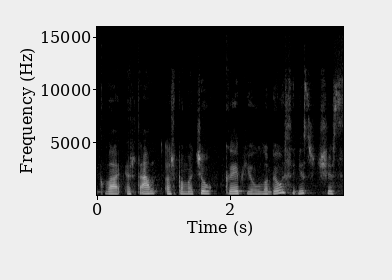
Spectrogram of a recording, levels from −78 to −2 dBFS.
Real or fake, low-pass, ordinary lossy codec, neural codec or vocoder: real; 14.4 kHz; Opus, 32 kbps; none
